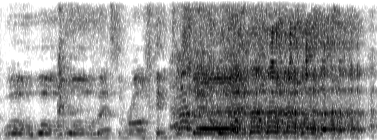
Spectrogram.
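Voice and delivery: loud, slow laughing whoa; mock-horrified laughing yell; laughing shout. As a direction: laugh it out loud and drawn out, caught out. Reacting to own blunder.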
